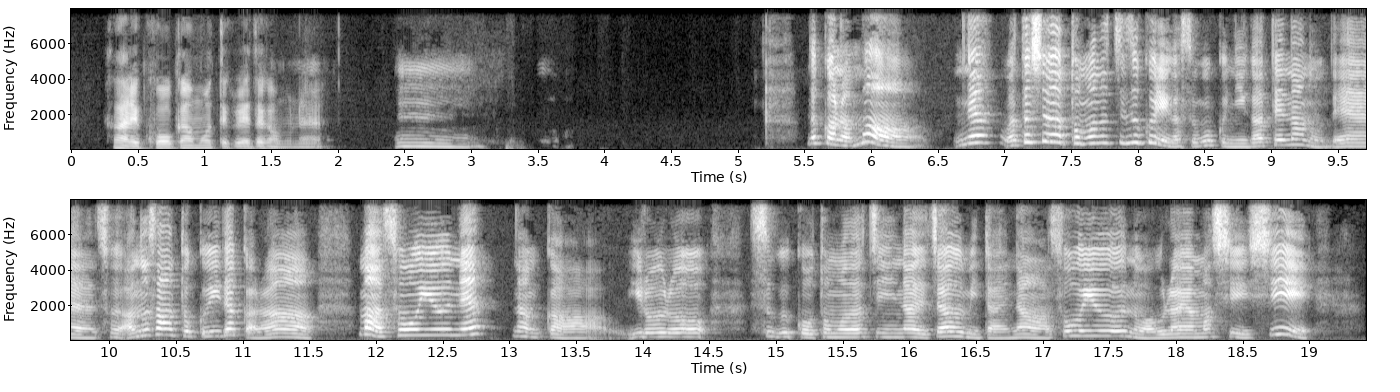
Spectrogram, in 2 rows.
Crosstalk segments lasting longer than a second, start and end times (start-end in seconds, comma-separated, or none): none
